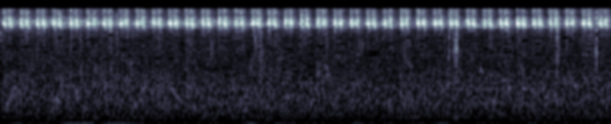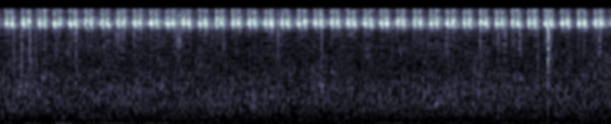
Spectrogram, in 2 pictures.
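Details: By a riverside campfire at night, crickets give a bright, rapid, evenly pulsed trill, and frequent sharp crackles from the flames rise over a steady background of running water.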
